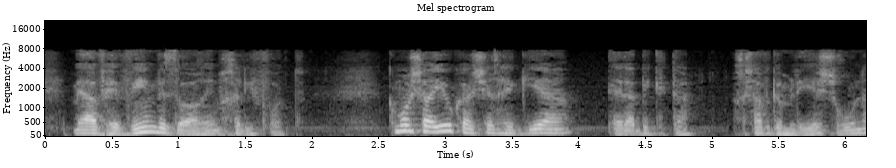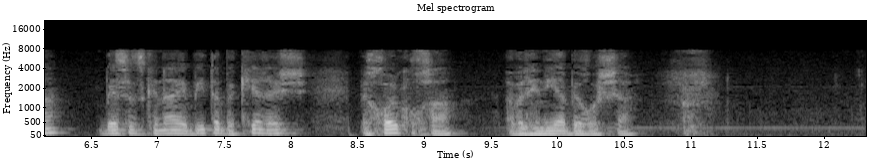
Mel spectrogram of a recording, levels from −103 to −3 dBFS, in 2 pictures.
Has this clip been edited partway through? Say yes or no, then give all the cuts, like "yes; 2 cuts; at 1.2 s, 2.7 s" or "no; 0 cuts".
yes; 1 cut; at 5.1 s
